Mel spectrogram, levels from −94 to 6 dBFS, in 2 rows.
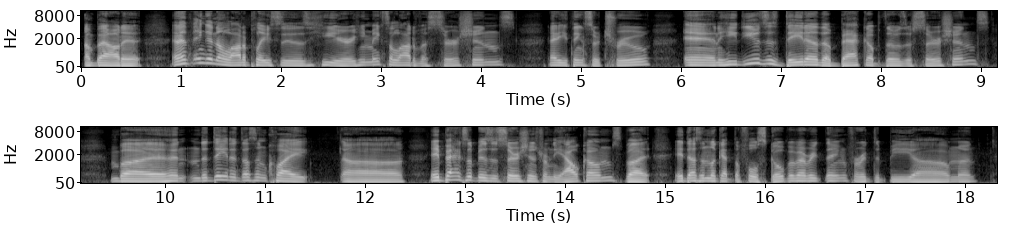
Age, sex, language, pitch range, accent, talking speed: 20-39, male, English, 125-150 Hz, American, 195 wpm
